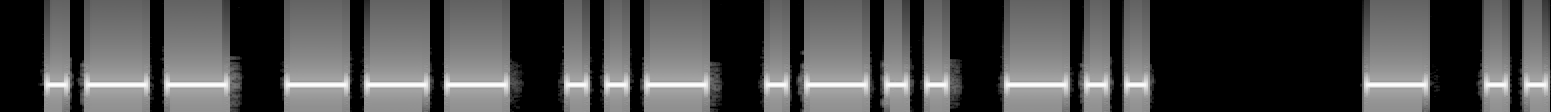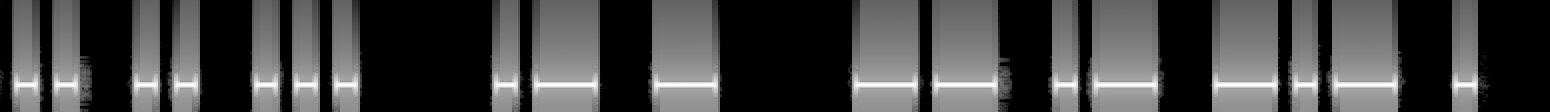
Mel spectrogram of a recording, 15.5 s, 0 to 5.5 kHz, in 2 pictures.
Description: Morse code, heard as a keyed tone, about 12 wpm, 650 Hz. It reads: WOULD THIS AT MAKE
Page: Engelske ord 12 wpm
